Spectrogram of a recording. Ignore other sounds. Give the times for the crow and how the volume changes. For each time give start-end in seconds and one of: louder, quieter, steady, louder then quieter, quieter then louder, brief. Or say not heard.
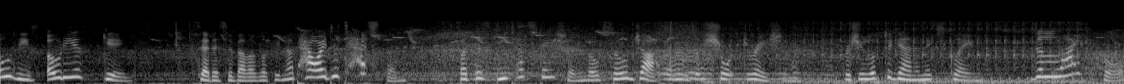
not heard.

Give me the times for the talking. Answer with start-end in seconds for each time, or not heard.
0.0-11.2.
